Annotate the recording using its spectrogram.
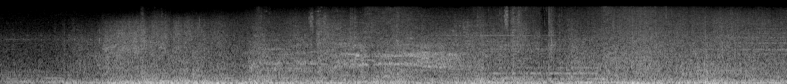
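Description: A huge creature roars loudly.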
